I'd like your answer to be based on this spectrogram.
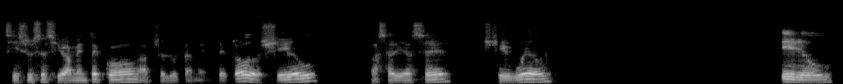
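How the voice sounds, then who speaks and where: Slow and step by step, a man teaches English grammar in a lowish, mellow voice, repeating "ok" after each point to make sure students follow. The recording has a dull lo-fi quality.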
